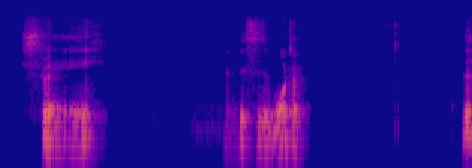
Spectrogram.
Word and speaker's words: 水: Its pronunciation is 水, 水, 水, and this is water.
